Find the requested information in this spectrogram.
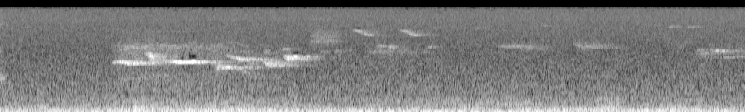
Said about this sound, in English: And just sit quietly. in this energy with the background of the bird noises.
